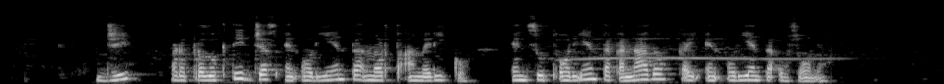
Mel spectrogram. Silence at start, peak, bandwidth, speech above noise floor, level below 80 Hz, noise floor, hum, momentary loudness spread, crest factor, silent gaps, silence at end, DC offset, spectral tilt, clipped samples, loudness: 0.95 s; -2 dBFS; 7.4 kHz; 53 dB; -64 dBFS; -70 dBFS; none; 10 LU; 16 dB; none; 1.15 s; under 0.1%; -6.5 dB/octave; under 0.1%; -18 LUFS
